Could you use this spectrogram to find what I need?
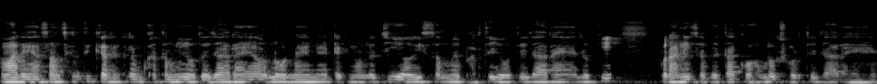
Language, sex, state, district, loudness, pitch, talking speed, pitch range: Hindi, male, Bihar, Purnia, -25 LUFS, 110 Hz, 240 wpm, 110-115 Hz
